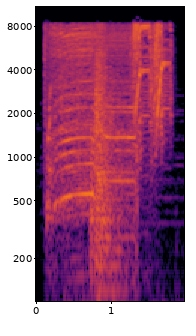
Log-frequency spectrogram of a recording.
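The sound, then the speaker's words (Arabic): A robot cleaning a table after a meal runs its motor in a steady mechanical whirring for about two seconds, with rising and falling whiny pitch sweeps near the end, then cuts off abruptly. No voices. “أنهي تناول الطعام وانطلق روبوت لتنظيف الطاولة”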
